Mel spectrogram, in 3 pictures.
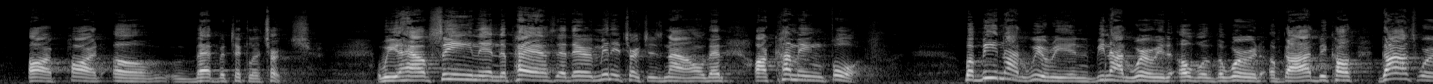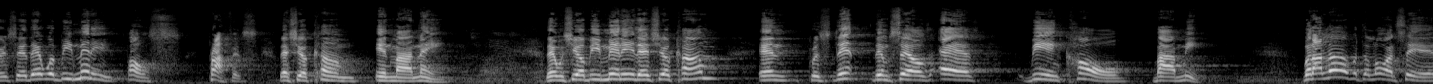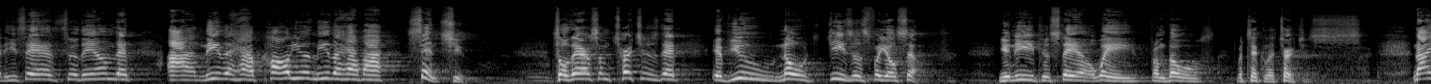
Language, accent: English, American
